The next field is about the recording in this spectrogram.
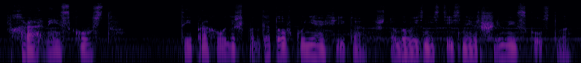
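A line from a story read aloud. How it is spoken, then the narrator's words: Whispered. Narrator (Russian): прошептал незнакомец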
